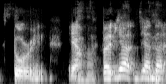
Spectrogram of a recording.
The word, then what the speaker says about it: Storing: It's Explain like what that's about story, with an N. story, but with an N at the end because it's like in Swedish, you could say storing.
